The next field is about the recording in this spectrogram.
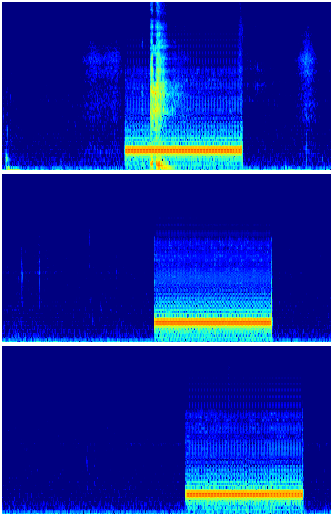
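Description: Ringback tone of an outgoing phone call back to a man about a car: three steady two-second electronic rings, evenly spaced by silent gaps, clear with no one talking.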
